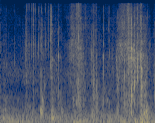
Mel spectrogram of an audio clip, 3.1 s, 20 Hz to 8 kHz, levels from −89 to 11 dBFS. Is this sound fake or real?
fake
